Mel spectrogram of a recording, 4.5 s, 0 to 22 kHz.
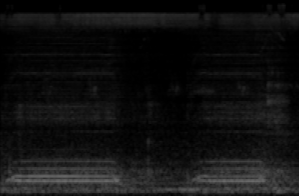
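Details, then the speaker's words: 1990 Nissan Fairlady 300ZX Twin Turbo: the electric fuel pump is run by bridging relay terminals 3 and 5 with the key off, to empty the tank. Two runs of a steady, even low hum show the pump running normally. "it's the pump going the ignition the key does not need to be on so if we bridge that that keeps our pump going"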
